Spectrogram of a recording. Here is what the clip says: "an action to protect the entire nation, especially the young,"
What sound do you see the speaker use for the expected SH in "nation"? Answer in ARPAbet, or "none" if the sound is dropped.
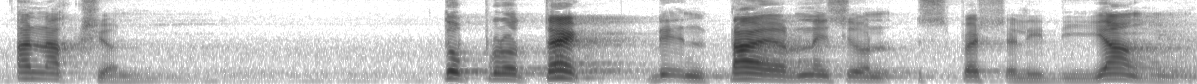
S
